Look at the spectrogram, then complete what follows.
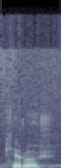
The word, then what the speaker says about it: Kurush: If you read the story of, if you read in Herodotus the story of Kurush, Cyrus, is that how they say it in Persian? Kurush, yeah.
